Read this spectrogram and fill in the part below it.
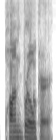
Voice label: "pawnbroker", American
